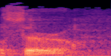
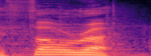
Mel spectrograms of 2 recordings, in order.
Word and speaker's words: thorough: Officiellement, c'est la prononciation américaine, O. But he's real thorough. Mais c'est notre deuxième prononciation parce qu'officiellement au Royaume-Uni ça se prononce E. Borough et thorough.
